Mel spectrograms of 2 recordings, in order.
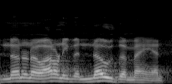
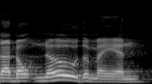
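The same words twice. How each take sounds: First: Brisk, mildly insistent retold denial; quick denial. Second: Slower, emphatic mock oath; retold swearing denial. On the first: Peter denying knowing Jesus to an accuser, quick dismissive denial. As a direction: brush off the accusation in a quick run. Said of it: "And he said". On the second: Peter swearing at the third asking, slow emphatic denial. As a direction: hit each word in a forceful retold denial. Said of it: "he cursed and he swore".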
